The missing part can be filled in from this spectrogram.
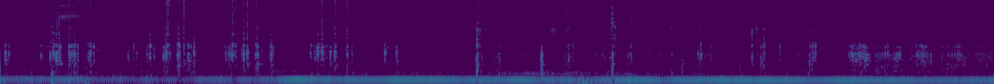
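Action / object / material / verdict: scrape / plastic paddle hairbrush bristles / plastic / none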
